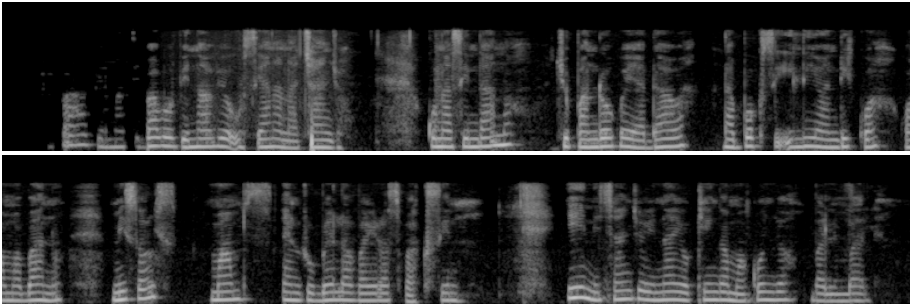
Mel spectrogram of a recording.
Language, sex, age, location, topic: Swahili, female, 25-35, Nakuru, health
